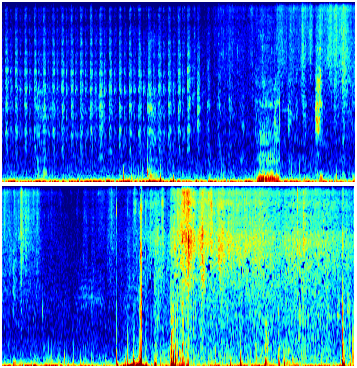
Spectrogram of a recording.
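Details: German Hunting Terrier in a fight with a raccoon dog that repeatedly plays dead: steady low panting with rustling and scuffling, a short low grunt-like burst midway and louder thuds of struggle later.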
